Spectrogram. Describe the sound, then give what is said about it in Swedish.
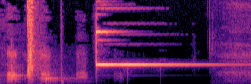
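A phone's electronic ring tone, as a call is placed, sounds once as a bright, clear ding that rings on and slowly fades, right after a short burst of muffled voices and noise. “så vi tar och slår en signal till någon som har lite bättre koll på Brynäs än vad vi har.”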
